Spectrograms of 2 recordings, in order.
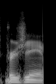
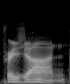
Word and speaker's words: Prejean: First off, I had no idea it was Pergine. I've been pronouncing it Prejean for years, like rhymes with Dijon.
